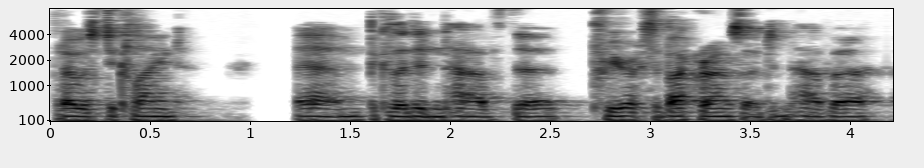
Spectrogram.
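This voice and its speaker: Low, flat-voiced Irish man. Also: fast talker. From Ireland. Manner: rambling and self-correcting, many ums, laughs easily. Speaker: guest, machine learning engineer. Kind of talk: casual podcast chat.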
